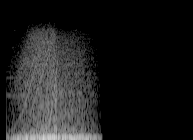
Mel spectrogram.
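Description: Logo-reveal whoosh sound effect: a rising, noisy sweep over a deep low rumble, about a second long, that cuts off suddenly.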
